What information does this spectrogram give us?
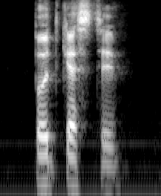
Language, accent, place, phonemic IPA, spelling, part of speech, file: French, France, Lyon, /pɔd.kas.te/, podcaster, verb, LL-Q150 (fra)-podcaster.wav
- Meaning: to podcast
